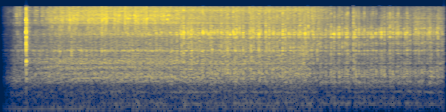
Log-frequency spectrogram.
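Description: Logo-intro sound effect of an old film projector running, a steady mechanical clatter and whir, with a sharp click about half a second in.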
